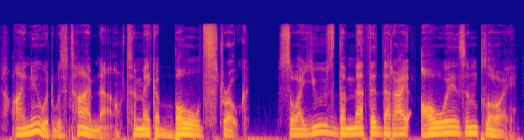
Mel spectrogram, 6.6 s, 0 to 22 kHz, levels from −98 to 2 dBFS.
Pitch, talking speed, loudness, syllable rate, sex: 120 Hz, 185 wpm, -17 LUFS, 4.2 syllables/s, male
